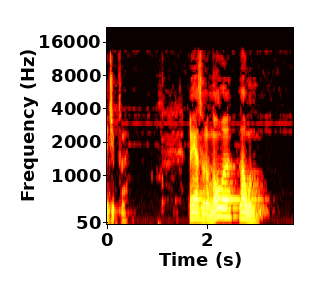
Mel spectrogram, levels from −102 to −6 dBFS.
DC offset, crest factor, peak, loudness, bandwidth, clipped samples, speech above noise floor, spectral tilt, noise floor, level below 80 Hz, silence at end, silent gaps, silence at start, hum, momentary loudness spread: under 0.1%; 18 dB; -2 dBFS; -18 LUFS; 13.5 kHz; under 0.1%; 52 dB; -6.5 dB/octave; -70 dBFS; -54 dBFS; 0.65 s; none; 0 s; none; 15 LU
